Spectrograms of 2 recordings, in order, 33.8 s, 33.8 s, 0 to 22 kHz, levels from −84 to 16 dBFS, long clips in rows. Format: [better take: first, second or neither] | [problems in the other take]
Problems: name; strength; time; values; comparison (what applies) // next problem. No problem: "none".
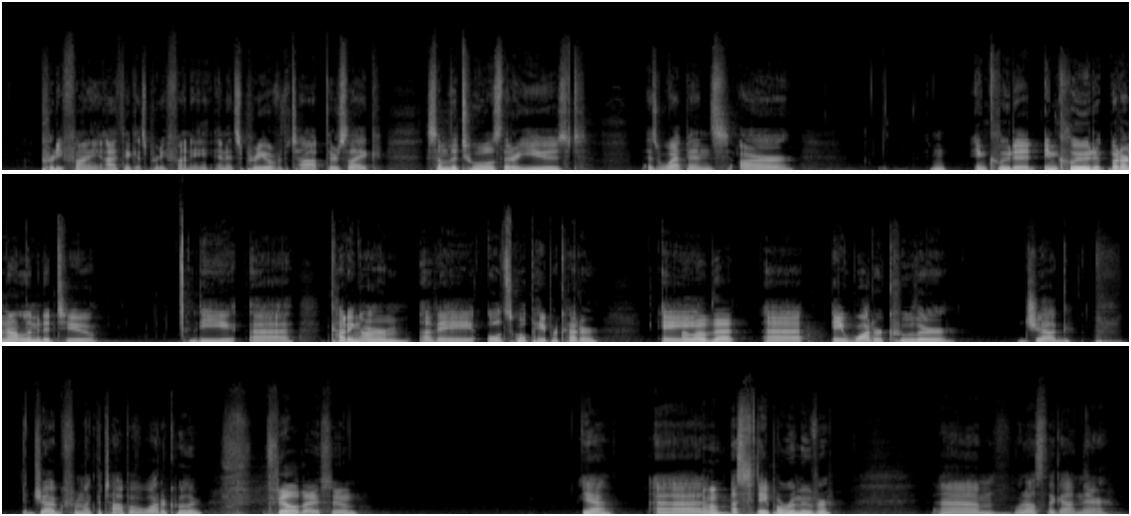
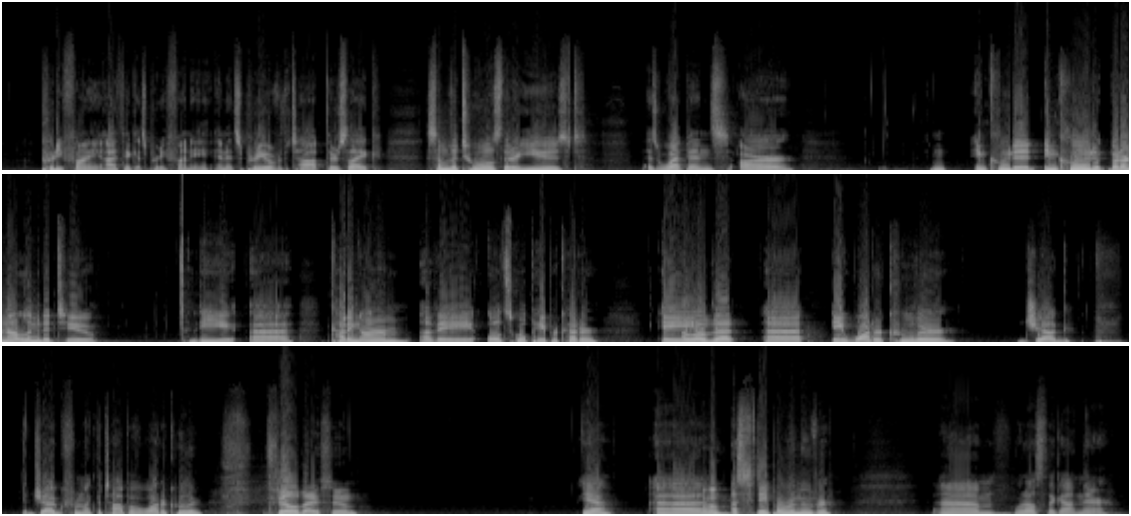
first | distortion; slight; 3% of the sound clipped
